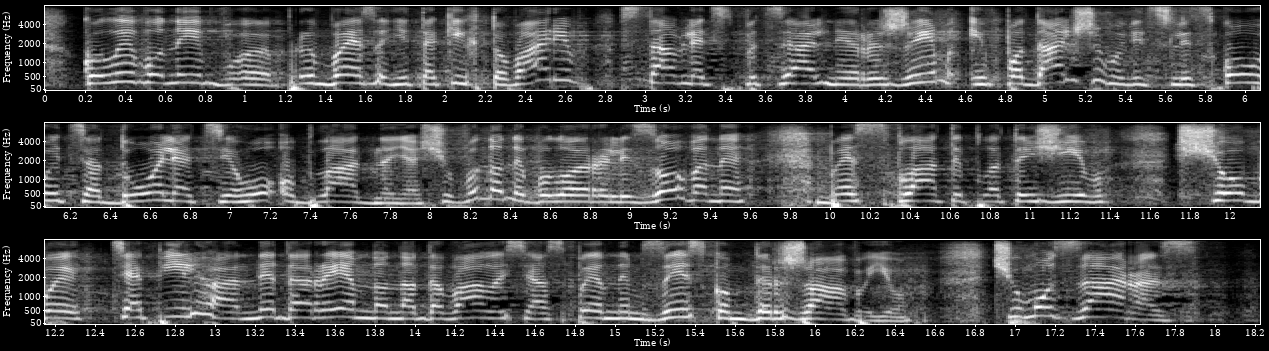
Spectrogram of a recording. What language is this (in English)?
Ukrainian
